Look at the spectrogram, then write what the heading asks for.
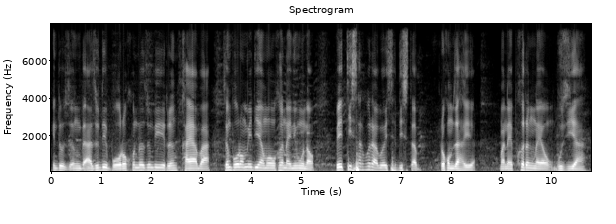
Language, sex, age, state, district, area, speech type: Bodo, male, 30-45, Assam, Udalguri, rural, spontaneous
